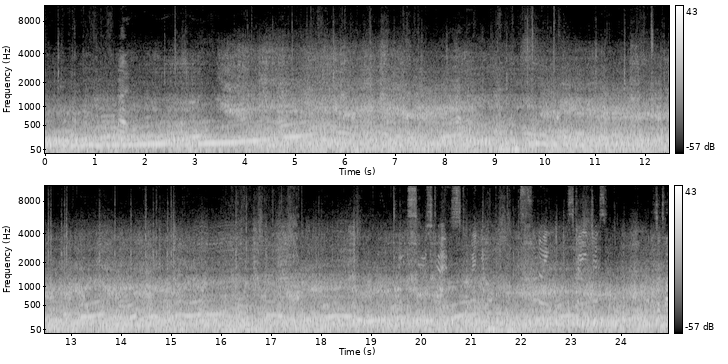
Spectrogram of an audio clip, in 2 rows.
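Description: BMW 335's engine heard from inside the cabin while drifting: the revs climb over the first few seconds, then rise and fall over and over as the car is held sideways, over a steady rush of tyre and road noise.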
